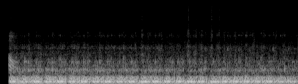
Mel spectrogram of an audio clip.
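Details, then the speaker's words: Project flip car running slightly warm with a rough idle and dual exhaust tips: deep, throaty revving with uneven little pops and crackles on the exhaust note. The popping is suspected to come from old gas; fresh gas is planned. "again you can hear it pop a little bit and stuff like that and i think that's just due to the old gas"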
